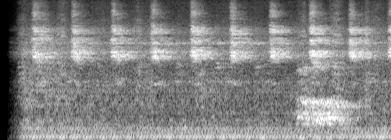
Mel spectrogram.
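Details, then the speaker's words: Car with overheating complaint: sharp high chirp about two and a half times a second over a quiet engine, tracking pulley speed, likely from the accessory drive; water pump suspected. "Customer states a weird noise. Customer states weird noise. There it is."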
